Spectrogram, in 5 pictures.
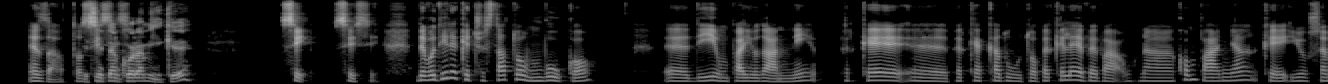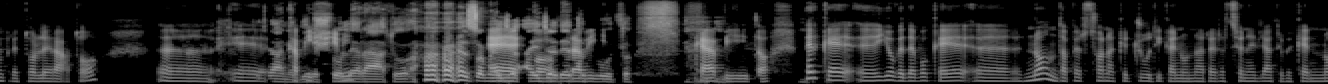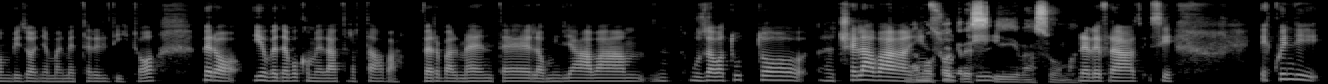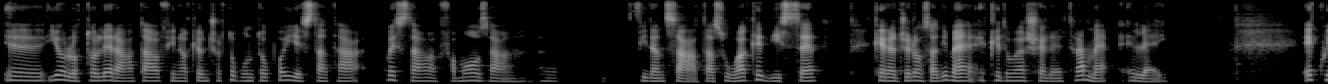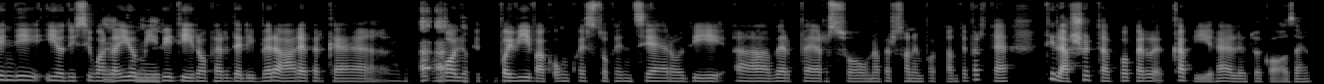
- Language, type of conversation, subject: Italian, podcast, Qual è una storia di amicizia che non dimenticherai mai?
- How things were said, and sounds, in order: other background noise; giggle; chuckle; tapping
